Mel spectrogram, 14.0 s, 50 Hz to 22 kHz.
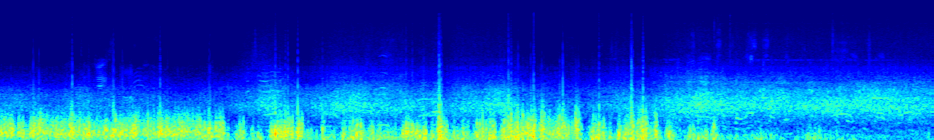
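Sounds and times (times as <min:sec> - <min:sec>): wind buffeting microphone: 0:00.0 - 0:14.0
people shouting: 0:03.8 - 0:07.0.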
